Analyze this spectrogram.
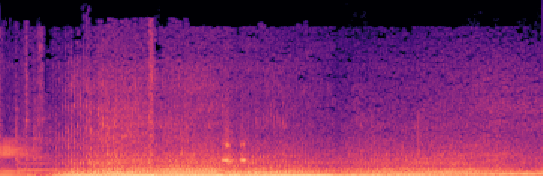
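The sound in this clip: A car drives off fast in the film Sexy Beast, its engine revving loudly, pitch climbing, dipping briefly, then rising steadily as it accelerates away.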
